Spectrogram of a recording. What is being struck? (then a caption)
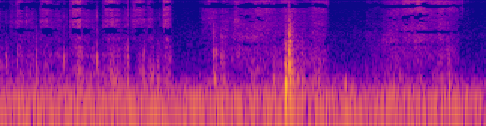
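Worn paperback book spine, paper and cardboard. Long nails scratch and scrape the torn paper and cardboard of a worn, old paperback book spine. Soft, dry scratching textures come in bursts over a low background hush, with one sharper, louder scrape partway through before the quiet rubbing resumes.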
